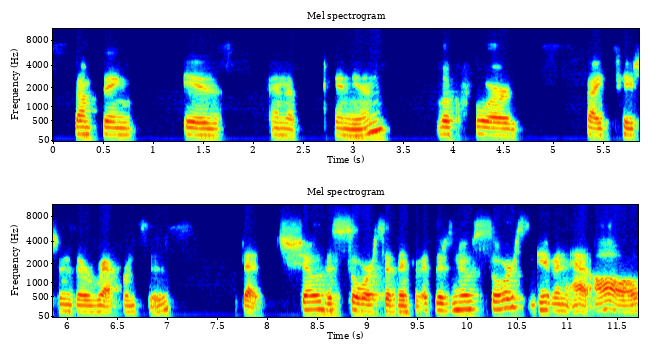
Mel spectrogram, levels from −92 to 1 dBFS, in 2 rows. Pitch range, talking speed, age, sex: 145-185 Hz, 115 wpm, 50-69, female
